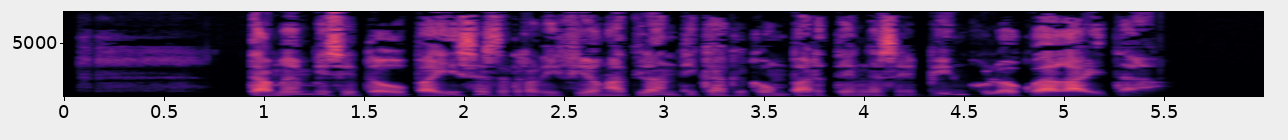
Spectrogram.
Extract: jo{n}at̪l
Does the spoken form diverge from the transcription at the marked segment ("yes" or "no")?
yes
